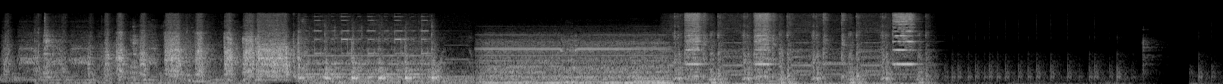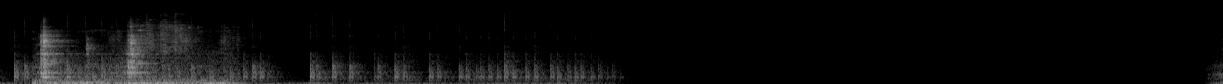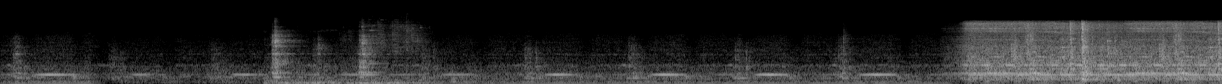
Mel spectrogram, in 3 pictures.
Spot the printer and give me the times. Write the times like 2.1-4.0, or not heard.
0.0-9.3, 24.3-36.6.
